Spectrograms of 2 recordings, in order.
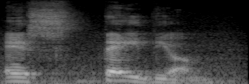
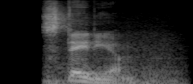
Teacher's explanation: So when you have Spanish speakers that move into English, they would say estadium instead of stadium · the speaker will add an e before it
